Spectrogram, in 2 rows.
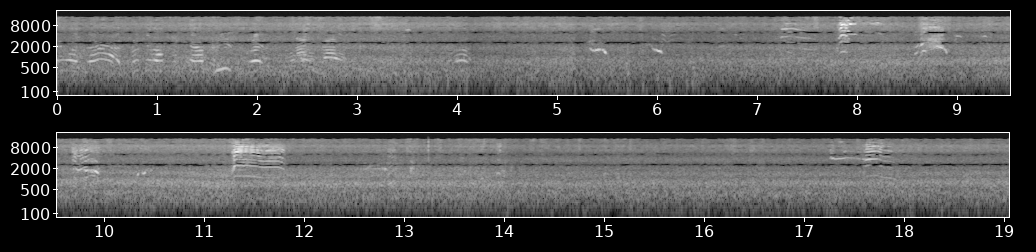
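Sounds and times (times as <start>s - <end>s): ocean surf: 0.0s - 19.0s
gull cries: 5.3s - 6.2s, 7.2s - 10.6s, 11.2s - 12.0s, 17.2s - 18.0s.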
